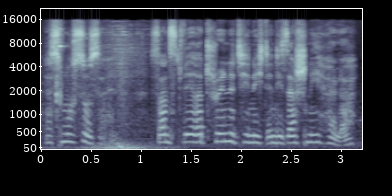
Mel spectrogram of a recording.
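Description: A woman's voice: medium pitch, brisk, close to an everyday voice. An actress playing a determined, lonely young woman adventurer in a video game, urging herself on in intense short phrases. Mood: pained, resolute. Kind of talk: dramatic video game acting. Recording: loud game music behind.

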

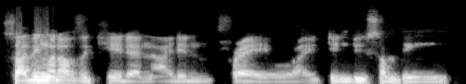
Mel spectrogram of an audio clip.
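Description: A young junior doctor whose first language is Urdu talks casually as an interview guest, speaking fast and chatty with lots of fillers and restarts. His voice is fairly low and steady, and the recording is lo-fi with no echo.

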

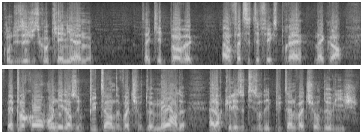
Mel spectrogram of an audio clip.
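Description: A man with a head cold commentating a video game casually, swearing, laughing and yelling at the action. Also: a little high, brisk, faint music behind. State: has a cold, stuffy. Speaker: gameplay commentator. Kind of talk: casual let's-play commentary.

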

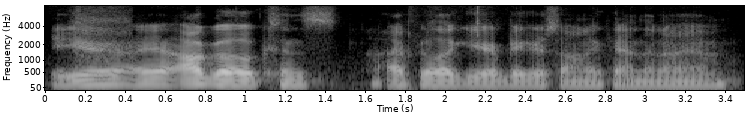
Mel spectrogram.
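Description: A man's voice: fairly low pitch, steady tone, fairly quick, darkish tone. A man co-hosting a casual group reaction podcast, blunt and mocking with plenty of profanity. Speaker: podcast co-host.

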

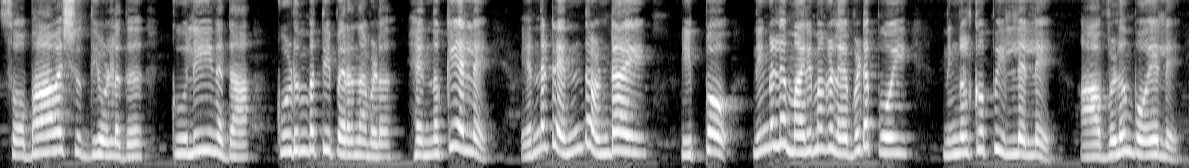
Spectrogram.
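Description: A woman's voice: sits high, close to an everyday voice. Woman voicing Rachana, a spiteful schemer. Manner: taunting, slow and cutting. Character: spiteful scheming young woman taunting her mother-in-law.

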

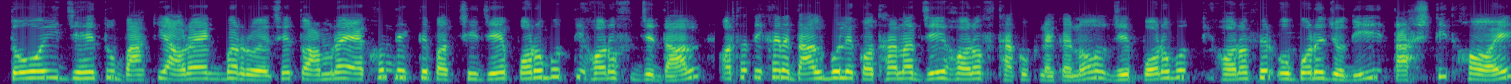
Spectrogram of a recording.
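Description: A man with a high voice gives a patient spelling lesson in Quran reading. He breaks each word into letters and vowel marks, then draws out the full word slowly. The sound is close and dry, with dull, slightly lo-fi quality. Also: no echo.

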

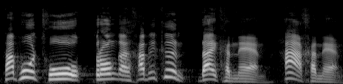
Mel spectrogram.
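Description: A man hosting a TV game show, playful and loud, explaining the rules with bursts of shouting. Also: extremely high pitch, very animated, a little fast. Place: TV studio with audience.

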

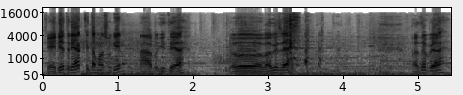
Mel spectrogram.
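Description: A young man with a slightly high voice gives relaxed, chatty gameplay commentary, talking straight to his viewers. He rambles, apologizes quickly when he slips, and keeps the tone light. Background music plays clearly under his voice. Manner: chatty, says guys constantly, quick apologies and laughs at his own slips. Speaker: gaming channel host. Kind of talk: casual gameplay tutorial commentary.

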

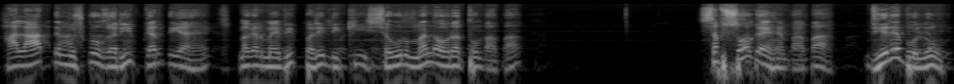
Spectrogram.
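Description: A man's voice: medium pitch, animated, takes it slowly. Man doing an earnest poor woman. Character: poor, educated woman waiting up at night.

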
